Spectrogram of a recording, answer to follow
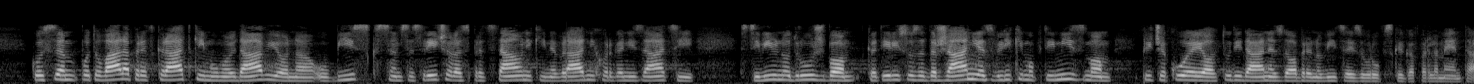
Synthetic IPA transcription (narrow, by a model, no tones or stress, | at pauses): kɔsəmpɔt̪ɔʋaːlapɾɛt̪kɾaːt̪kimumɔld̪aːʋijɔnaubisksəmsɛsɾeːt͡ʃalaspɾɛt̪st̪aːwnikinɛʋlaːd̪nixɔɾɡanizaːt̪sij | st̪siʋilnɔd̪ɾuːʒbɔkat̪eːɾisɔzad̪əɾʒaːnjazʋɛlikimɔpt̪imizmɔm | pɾit͡ʃakuːjɛjɔt̪uːd̪id̪aːnɛzd̪ɔːbɾɛnɔʋit̪sɛizɛwɾoːpskɛɡapaɾlamɛnt̪a̰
